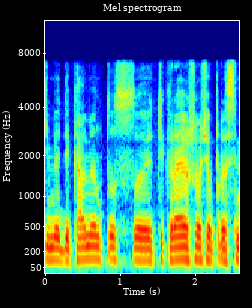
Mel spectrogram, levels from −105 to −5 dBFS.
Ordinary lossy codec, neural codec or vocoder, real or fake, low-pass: MP3, 96 kbps; none; real; 7.2 kHz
